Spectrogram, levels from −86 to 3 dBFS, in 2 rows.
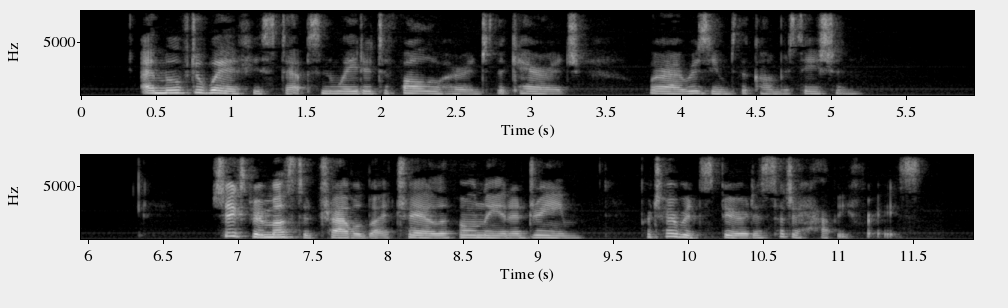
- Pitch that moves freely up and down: No, average, 2.8 semitones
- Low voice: No, high, 205 Hz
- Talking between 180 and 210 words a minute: Yes, average, 185 wpm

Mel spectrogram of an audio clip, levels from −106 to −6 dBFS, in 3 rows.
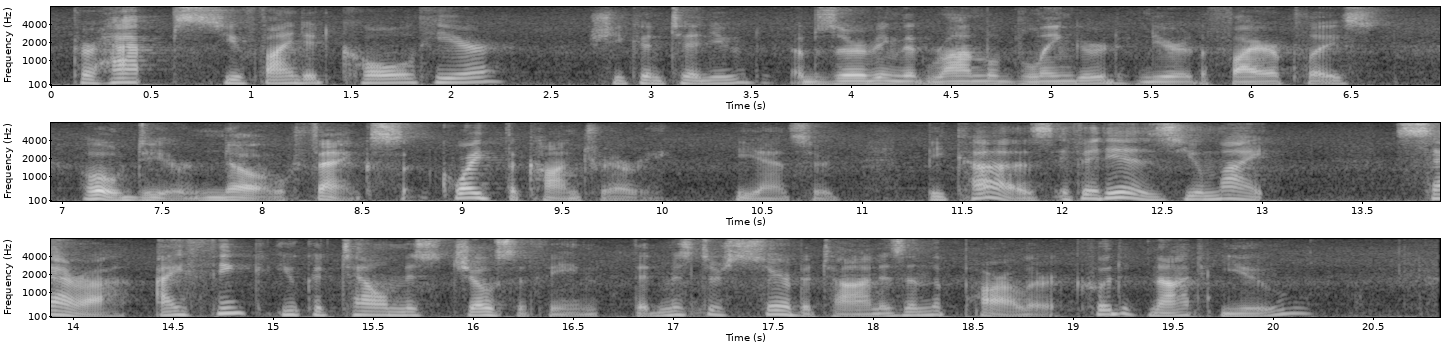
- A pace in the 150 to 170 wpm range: No, average, 140 wpm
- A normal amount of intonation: No, wide, 7.0 semitones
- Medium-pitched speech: No, low, 125 Hz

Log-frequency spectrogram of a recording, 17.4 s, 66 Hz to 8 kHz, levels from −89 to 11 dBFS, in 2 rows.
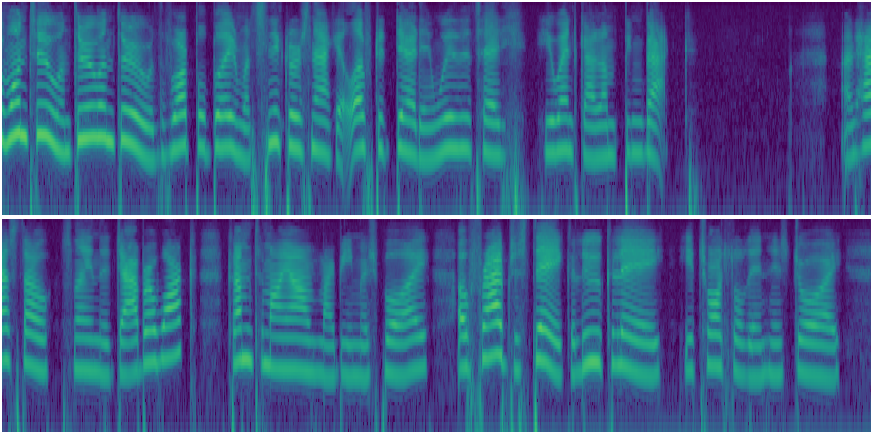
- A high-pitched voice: Yes, very high, 280 Hz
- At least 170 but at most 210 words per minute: No, average, 160 wpm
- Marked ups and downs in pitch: No, average, 3.7 semitones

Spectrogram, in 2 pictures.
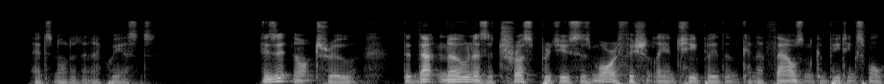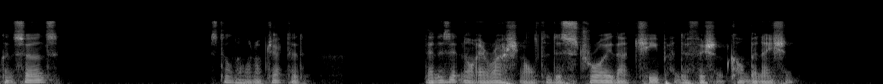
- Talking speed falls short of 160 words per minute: Yes, average, 145 wpm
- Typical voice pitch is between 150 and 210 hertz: No, very low, 80 Hz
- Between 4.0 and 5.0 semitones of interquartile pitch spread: Yes, average, 4.3 semitones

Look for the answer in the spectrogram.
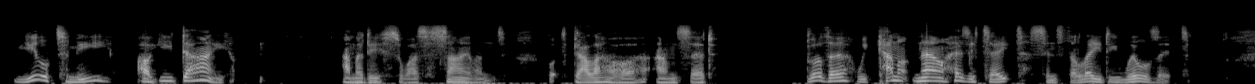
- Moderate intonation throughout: No, wide, 8.3 semitones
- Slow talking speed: Yes, slow, 105 wpm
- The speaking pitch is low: Yes, low, 115 Hz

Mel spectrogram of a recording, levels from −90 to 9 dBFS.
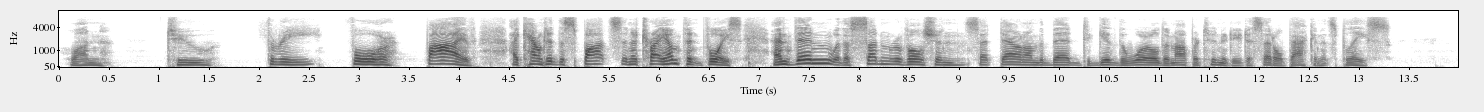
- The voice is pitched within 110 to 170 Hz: Yes, medium, 140 Hz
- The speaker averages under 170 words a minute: Yes, average, 155 wpm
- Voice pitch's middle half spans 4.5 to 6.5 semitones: Yes, average, 5.2 semitones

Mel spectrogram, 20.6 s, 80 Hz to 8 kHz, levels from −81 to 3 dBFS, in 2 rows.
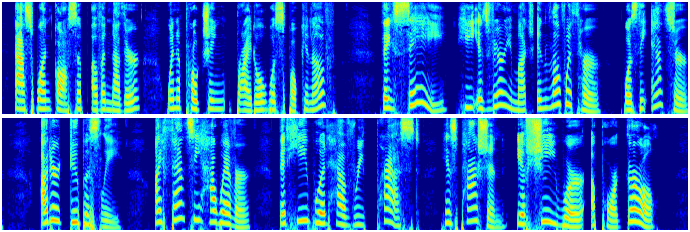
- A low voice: No, high, 230 Hz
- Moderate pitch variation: No, wide, 7.1 semitones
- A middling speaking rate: No, slow, 125 wpm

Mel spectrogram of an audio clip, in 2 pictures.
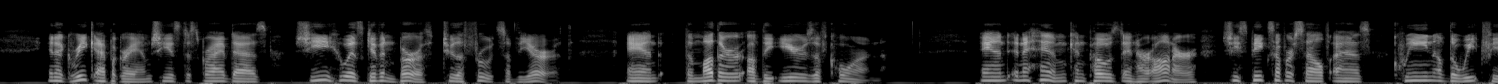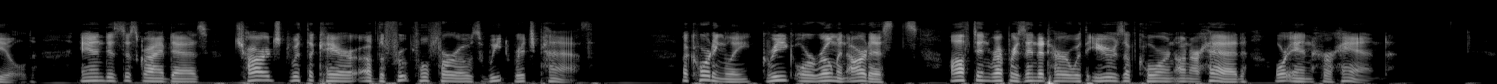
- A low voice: No, medium, 150 Hz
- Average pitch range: Yes, average, 4.0 semitones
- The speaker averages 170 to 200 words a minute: No, average, 160 wpm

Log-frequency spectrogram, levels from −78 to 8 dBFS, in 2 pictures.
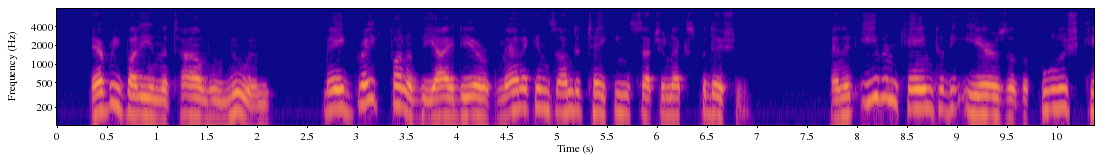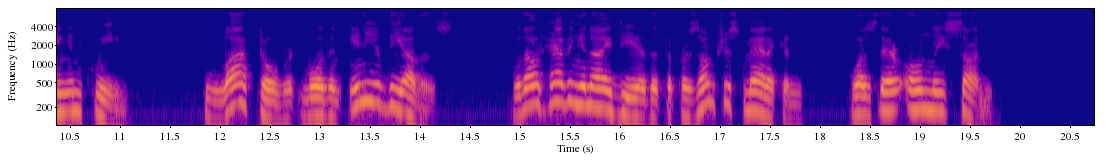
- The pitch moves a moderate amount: No, wide, 5.8 semitones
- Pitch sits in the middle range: Yes, medium, 170 Hz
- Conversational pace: Yes, average, 155 wpm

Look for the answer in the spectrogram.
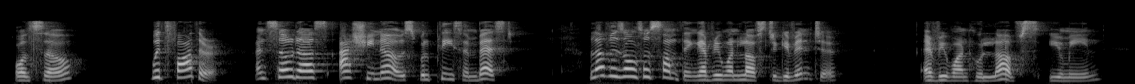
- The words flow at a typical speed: Yes, average, 160 wpm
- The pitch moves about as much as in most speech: No, wide, 8.6 semitones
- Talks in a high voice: Yes, high, 225 Hz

